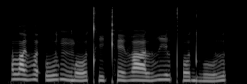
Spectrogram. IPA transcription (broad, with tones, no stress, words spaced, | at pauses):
lˠe˦˨və˦˨ʔuː˨˦l ŋ͡moː˨˩˦tʰi˨kʰe˦˨vaː˦˨l viː˦lpʰo˨˦dʱu˨˩˦l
